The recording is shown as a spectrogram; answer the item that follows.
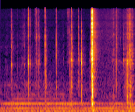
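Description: Plastic clicks and ticks from a Blu-ray disc being handled on the hub of its clear plastic keep case: a run of light irregular clicks, with one sharp snap about one and a half seconds in and another near the end.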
